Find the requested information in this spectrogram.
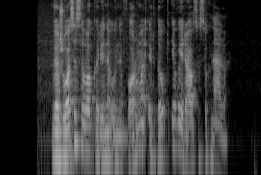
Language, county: Lithuanian, Vilnius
